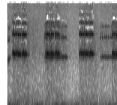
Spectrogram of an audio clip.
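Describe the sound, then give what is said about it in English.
A cricket chirps in quick, regular pulses, four bursts of shrill trilling with brief gaps between them, fairly loud against near silence. “It's the other kind of cricket, not that.”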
